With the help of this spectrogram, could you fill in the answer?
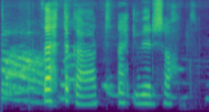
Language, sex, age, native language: Icelandic, female, 9, Icelandic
